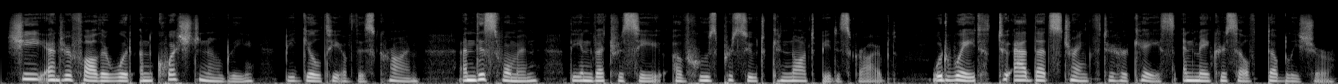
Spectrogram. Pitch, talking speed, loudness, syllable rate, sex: 165 Hz, 160 wpm, -19 LUFS, 3.7 syllables/s, female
